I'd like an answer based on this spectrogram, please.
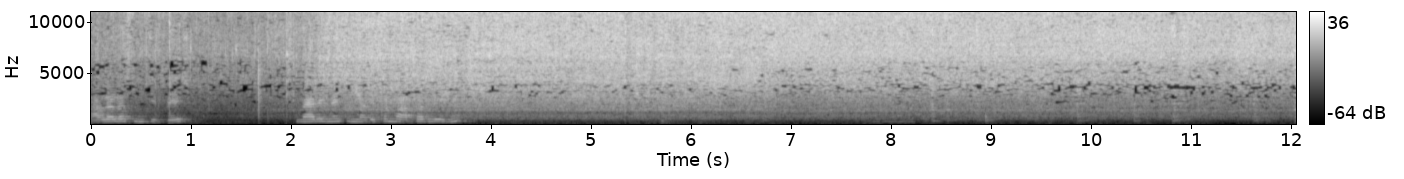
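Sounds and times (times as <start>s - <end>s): onions sizzling in hot oil: 0.0s - 12.0s
metal spatula stirring: 8.1s - 12.0s.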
